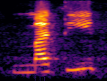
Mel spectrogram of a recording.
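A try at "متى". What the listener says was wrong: متا یہ یاد سا نقطے نہیں ہیں اس کو متا پڑھیں گے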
